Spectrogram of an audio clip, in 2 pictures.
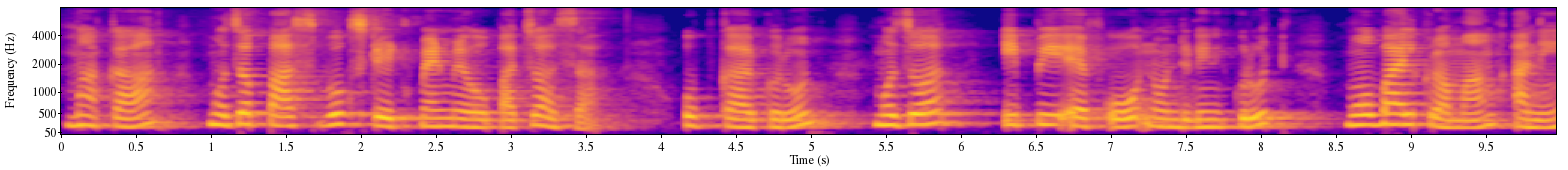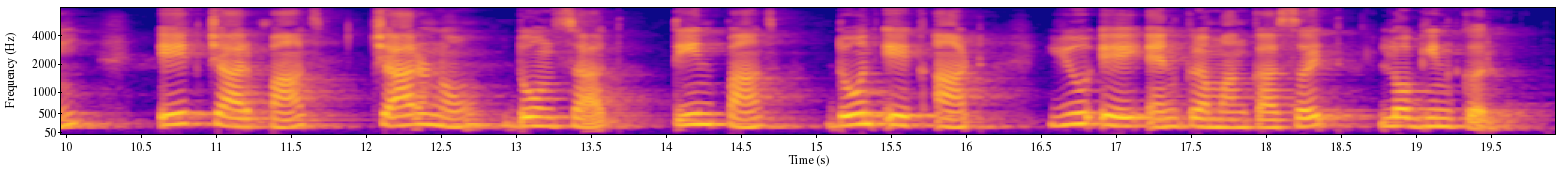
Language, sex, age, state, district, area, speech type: Goan Konkani, female, 45-60, Goa, Canacona, rural, read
